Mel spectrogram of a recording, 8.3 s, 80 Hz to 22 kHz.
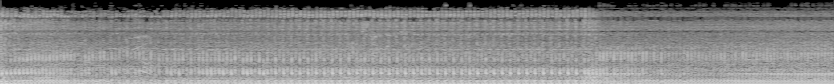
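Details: Honda EU2000i generator after carburettor cleaning (brown gunk in fuel): small engine idles with an uneven, hunting beat around three pulses a second and a slight stumble; idle jet suspected but inaccessible, cause unconfirmed.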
